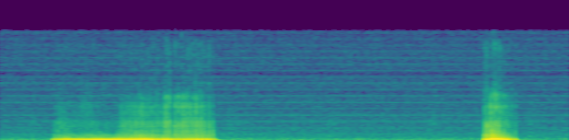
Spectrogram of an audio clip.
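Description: A soft fluttering rumble on one breath, then a brief snort: quiet snoring in a sleeping cat, harmless.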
